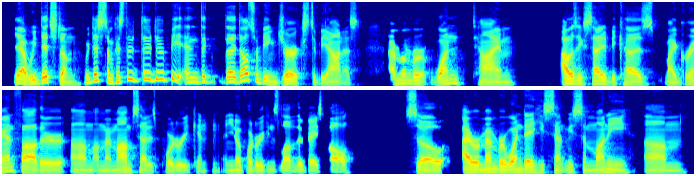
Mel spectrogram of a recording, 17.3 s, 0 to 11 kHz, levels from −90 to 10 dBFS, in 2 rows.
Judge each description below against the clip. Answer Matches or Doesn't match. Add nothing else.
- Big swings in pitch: Matches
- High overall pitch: Doesn't match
